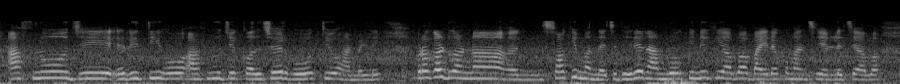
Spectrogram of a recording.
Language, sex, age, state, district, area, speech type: Nepali, female, 18-30, West Bengal, Darjeeling, rural, spontaneous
